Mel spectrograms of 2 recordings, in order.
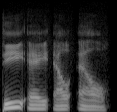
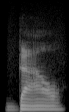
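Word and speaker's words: DALL-E: a form of a.i it's called da d-a-l-l dal or dal however you want to pronounce it dal ii there was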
